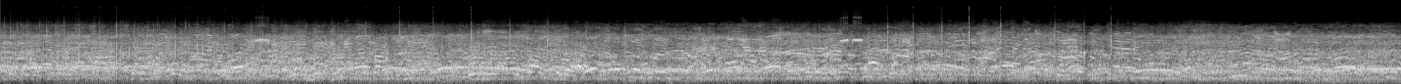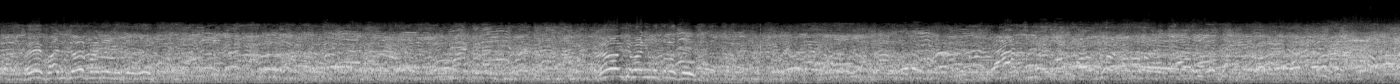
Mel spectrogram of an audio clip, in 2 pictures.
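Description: A large outdoor crowd chatters and shouts loudly throughout.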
